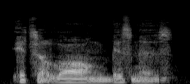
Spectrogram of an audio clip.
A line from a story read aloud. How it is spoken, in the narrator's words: he murmured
